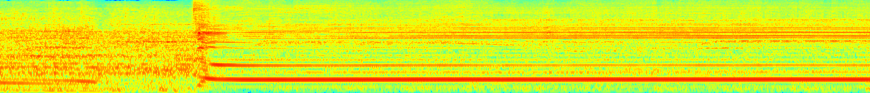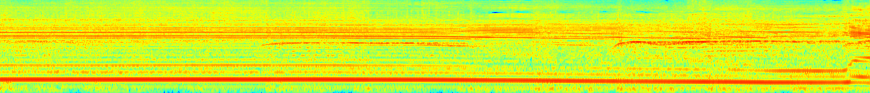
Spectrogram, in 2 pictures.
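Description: Futsal commentator's long drawn-out "gooool" goal cry: one held shouted note that starts abruptly about a second in, lasts about seven seconds and sags slightly in pitch near the end.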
